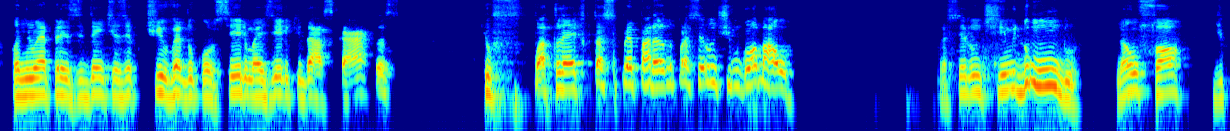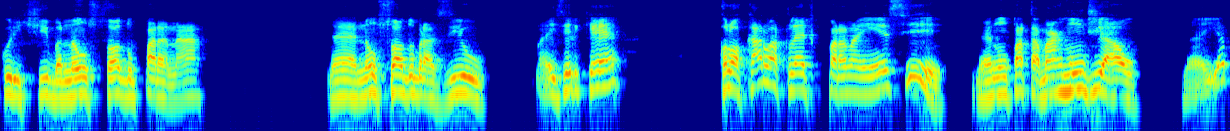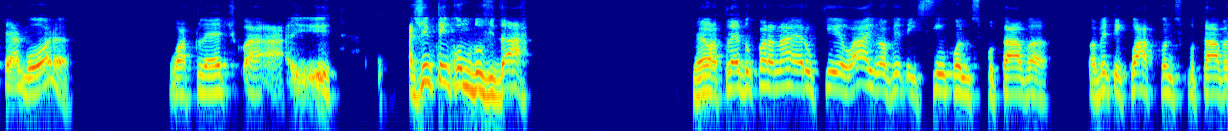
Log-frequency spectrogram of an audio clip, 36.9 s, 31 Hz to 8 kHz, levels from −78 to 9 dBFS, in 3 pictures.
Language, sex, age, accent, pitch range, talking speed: Portuguese, male, 60-79, Brazilian, 145-185 Hz, 135 wpm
